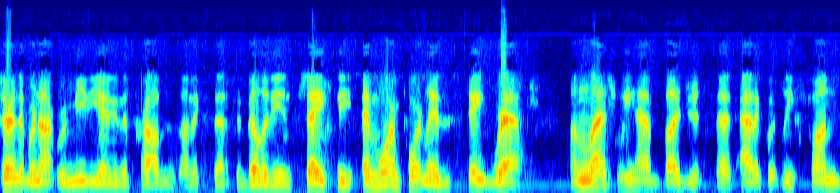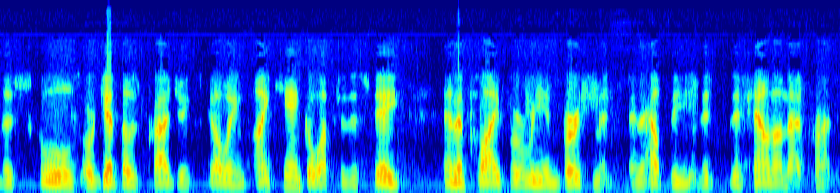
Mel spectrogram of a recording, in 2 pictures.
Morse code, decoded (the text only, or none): none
